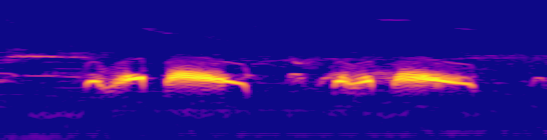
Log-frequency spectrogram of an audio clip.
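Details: Spotted dove cooing, thúc gù and gáy gọi styles: two close phrases, each of a double hooked note followed by a long, smooth, falling coo, sung at a steady low pitch.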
